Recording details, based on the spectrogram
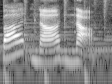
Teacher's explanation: you stress the second syllable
